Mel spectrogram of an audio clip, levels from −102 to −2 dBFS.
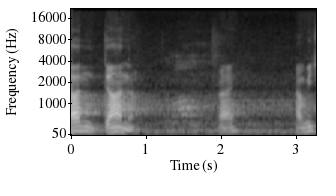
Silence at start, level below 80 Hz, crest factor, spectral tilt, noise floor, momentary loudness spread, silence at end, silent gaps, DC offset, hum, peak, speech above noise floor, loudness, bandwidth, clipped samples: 0 s; -84 dBFS; 24 dB; -5.5 dB/octave; -56 dBFS; 26 LU; 0 s; none; under 0.1%; none; -10 dBFS; 24 dB; -33 LUFS; over 20 kHz; under 0.1%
